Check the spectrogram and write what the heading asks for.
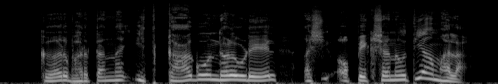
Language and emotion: Marathi, disgusted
